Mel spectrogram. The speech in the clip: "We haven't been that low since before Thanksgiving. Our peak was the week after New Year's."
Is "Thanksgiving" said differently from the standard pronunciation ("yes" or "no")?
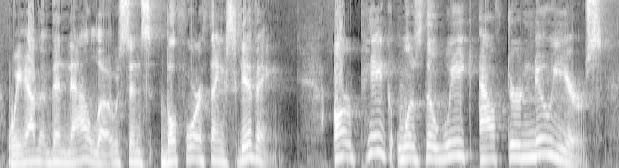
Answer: no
